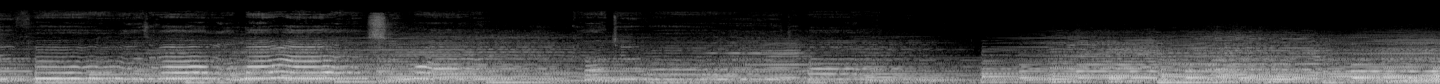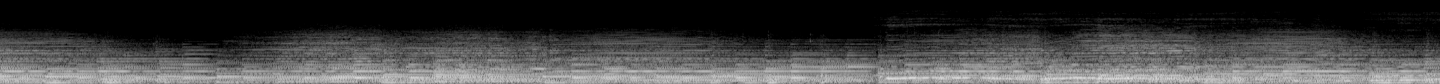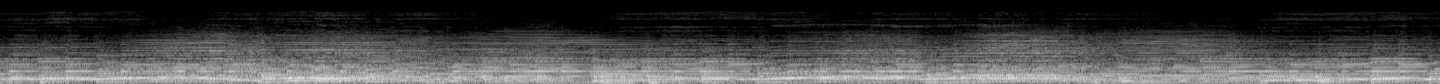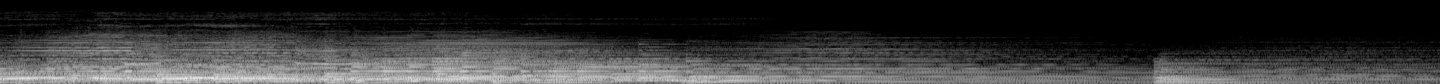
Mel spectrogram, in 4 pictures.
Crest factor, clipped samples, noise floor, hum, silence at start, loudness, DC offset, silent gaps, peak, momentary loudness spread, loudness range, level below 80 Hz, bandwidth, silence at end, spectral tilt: 16 dB; under 0.1%; -36 dBFS; none; 0 s; -16 LUFS; under 0.1%; none; 0 dBFS; 13 LU; 10 LU; -34 dBFS; 12 kHz; 0.05 s; -8.5 dB/octave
